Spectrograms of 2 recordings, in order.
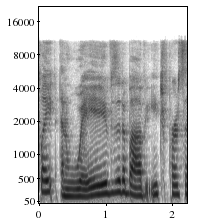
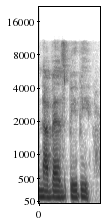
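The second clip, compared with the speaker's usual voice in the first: plain reading voice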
